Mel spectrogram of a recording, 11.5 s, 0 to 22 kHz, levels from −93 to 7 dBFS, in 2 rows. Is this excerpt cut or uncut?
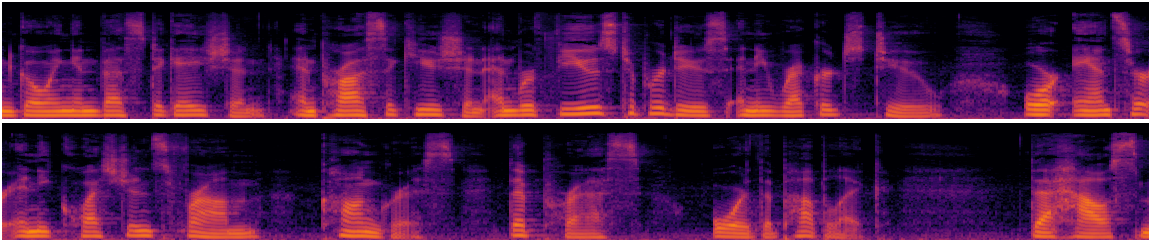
cut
